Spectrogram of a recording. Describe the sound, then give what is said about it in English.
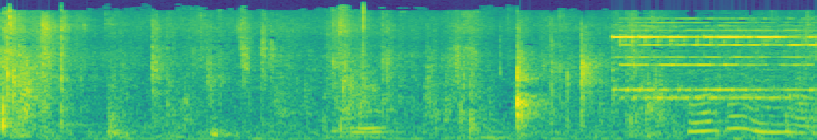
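A telephone rings during a Bible reading group, its bright, steady trilling tone starting partway through and continuing to the end, after a stretch of muffled background voices and rustling. “Oh, there's the phone.”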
